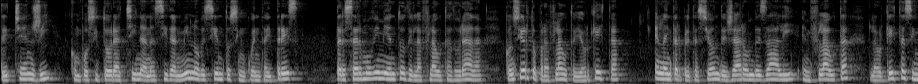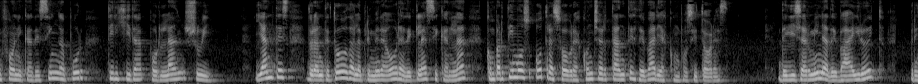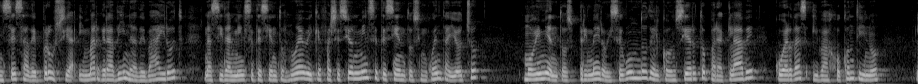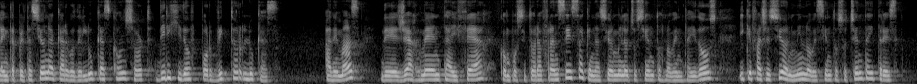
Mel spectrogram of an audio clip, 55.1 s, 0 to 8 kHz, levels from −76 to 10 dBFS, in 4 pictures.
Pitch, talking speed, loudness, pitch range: 180 Hz, 120 wpm, -20 LUFS, 160-200 Hz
